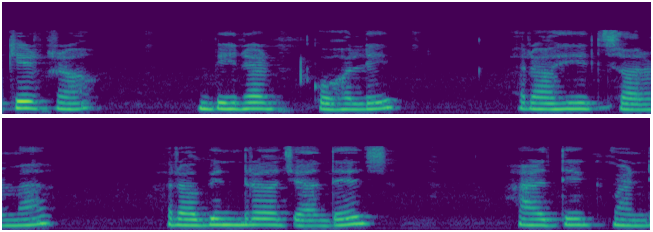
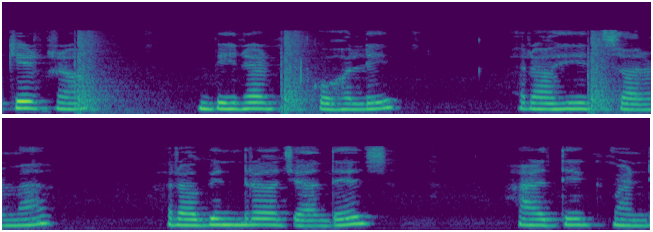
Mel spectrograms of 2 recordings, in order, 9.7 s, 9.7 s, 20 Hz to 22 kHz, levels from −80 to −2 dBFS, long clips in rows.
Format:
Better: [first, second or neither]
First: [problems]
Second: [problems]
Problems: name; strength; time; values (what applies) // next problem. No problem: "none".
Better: first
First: none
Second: background sound (Explosion); 13 dB below the speech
